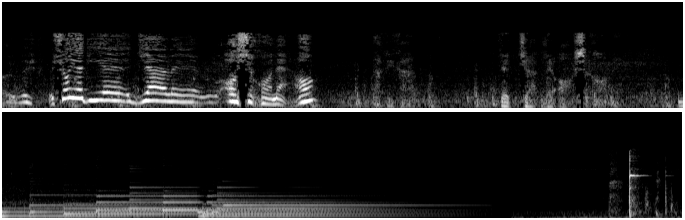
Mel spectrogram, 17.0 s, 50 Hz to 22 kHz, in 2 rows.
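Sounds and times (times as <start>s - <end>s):
speech: 0.2s - 4.0s, 6.2s - 7.8s
glass pickle jar filled with fuel oil clinking as it is handled: 16.4s - 17.0s.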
